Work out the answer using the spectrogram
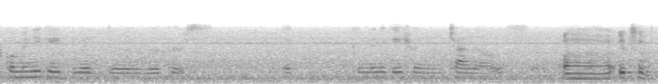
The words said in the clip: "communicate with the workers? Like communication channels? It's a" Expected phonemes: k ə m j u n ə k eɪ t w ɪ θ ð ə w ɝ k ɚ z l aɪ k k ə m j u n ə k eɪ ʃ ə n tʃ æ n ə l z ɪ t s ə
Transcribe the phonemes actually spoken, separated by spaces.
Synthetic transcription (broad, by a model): k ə m j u n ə k eɪ t w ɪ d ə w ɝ k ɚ s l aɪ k k ə m j u n ə k eɪ ʃ ə n tʃ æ n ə l s ɪ t s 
